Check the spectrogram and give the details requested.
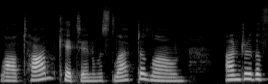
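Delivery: ordinary delivery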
